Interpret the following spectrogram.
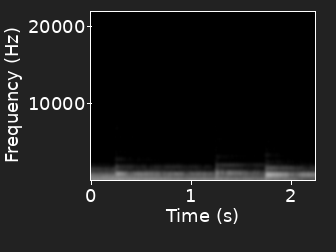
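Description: Slow, soft piano music: sustained chords with a few new notes struck in turn, each ringing on and fading.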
